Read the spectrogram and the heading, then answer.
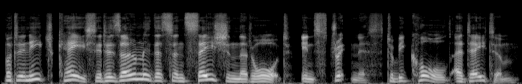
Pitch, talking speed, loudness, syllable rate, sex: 155 Hz, 205 wpm, -18 LUFS, 4.8 syllables/s, male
